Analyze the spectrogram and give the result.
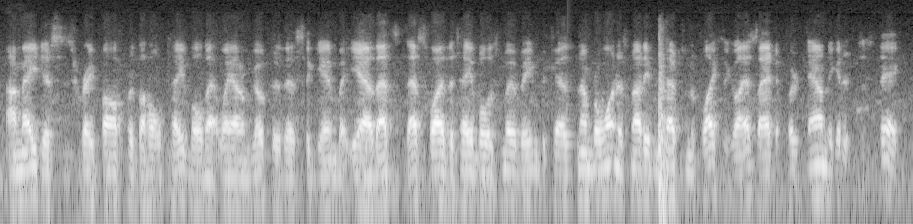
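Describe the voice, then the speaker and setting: A man with a lowish voice hosts a casual workshop live stream, rambling along with self-deprecating asides and stumbling over his words. The recording sounds slightly dull, with a faint hum of noise behind him. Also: level tone, quick pace, hardly any pauses. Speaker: host of a woodworking live stream. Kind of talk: casual live-stream chat while working.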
